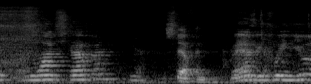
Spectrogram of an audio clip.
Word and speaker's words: Steffin: So Steffin represents the creative me. All right, yes. Steffin. That was released. Yes. Okay, all right. Yeah. From a Russian wife who pronounced Stephen with the PH, Steffin.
